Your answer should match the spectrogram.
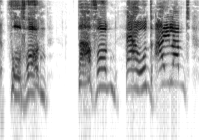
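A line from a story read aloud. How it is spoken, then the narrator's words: Shouted. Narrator (German): schrie Onkel Depp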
